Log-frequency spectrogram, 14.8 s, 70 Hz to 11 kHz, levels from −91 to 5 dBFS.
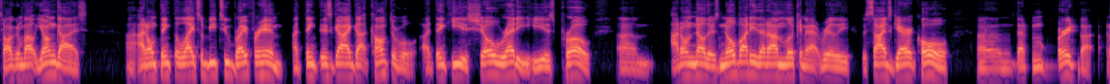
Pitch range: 100-125 Hz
